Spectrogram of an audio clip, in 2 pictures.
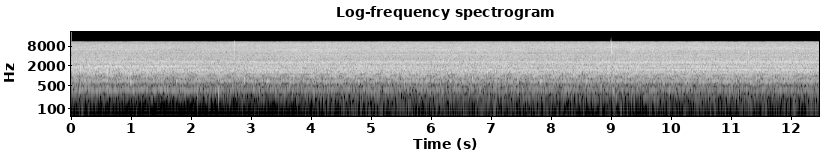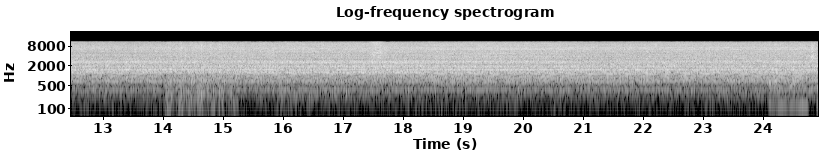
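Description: Steady whir of a heater fan blowing inside a car's cabin, over the engine and road noise of a car driving slowly. A brief low rumble comes about fourteen seconds in.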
